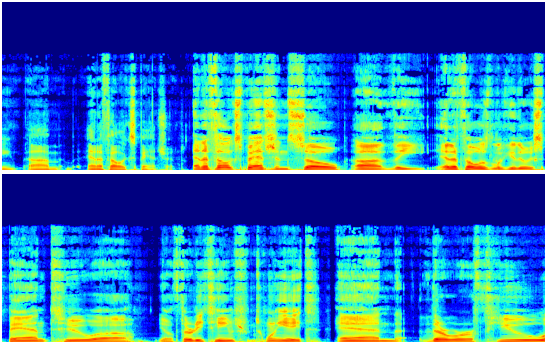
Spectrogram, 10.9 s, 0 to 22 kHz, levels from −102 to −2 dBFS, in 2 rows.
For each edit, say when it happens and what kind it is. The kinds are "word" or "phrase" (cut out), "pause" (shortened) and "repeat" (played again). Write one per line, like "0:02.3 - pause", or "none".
0:03.4 - pause
0:04.3 - pause
0:08.7 - pause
